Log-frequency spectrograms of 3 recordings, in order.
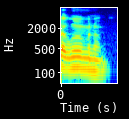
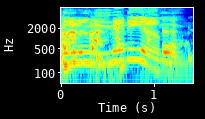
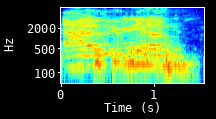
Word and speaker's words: aluminium: Say the word aluminum. No, because that's wrong. Aluminium, bitches. Aluminium.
